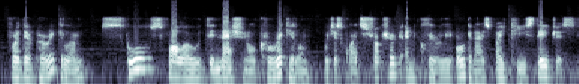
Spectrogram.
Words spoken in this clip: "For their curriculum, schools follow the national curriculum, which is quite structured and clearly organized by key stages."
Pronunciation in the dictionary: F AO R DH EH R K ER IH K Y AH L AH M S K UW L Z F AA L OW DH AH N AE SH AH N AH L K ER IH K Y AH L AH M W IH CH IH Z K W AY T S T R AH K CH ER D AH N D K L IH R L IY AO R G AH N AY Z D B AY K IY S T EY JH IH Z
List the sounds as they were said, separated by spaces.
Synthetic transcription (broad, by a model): F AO R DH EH R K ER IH K Y L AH M S K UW L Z F AA L OW DH AH N AE SH AH N AH L K ER IH K Y AH L AH M W IH CH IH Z K W AY T S T R AH K CH ER D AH N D K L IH R L IY AO R G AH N AY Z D B AY K IY S T EY JH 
